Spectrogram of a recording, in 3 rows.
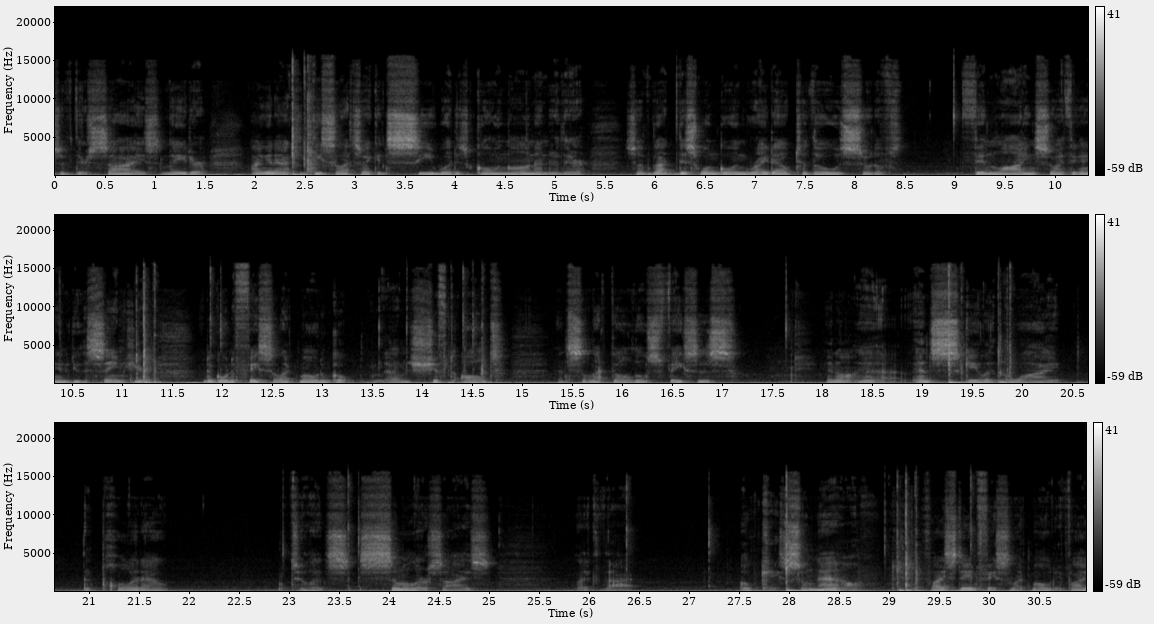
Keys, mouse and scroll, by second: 2.3 a, 11.2 ctrl+Tab, 14.4 click, 19.2 s, 26.3 click, 28.0 a, 29.1 ctrl+Tab.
